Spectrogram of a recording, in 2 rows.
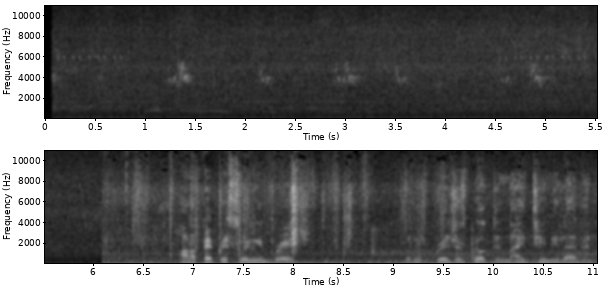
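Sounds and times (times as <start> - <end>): lower whistled bird notes: 0.1 - 6.8
steady low rumble: 6.1 - 11.0.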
